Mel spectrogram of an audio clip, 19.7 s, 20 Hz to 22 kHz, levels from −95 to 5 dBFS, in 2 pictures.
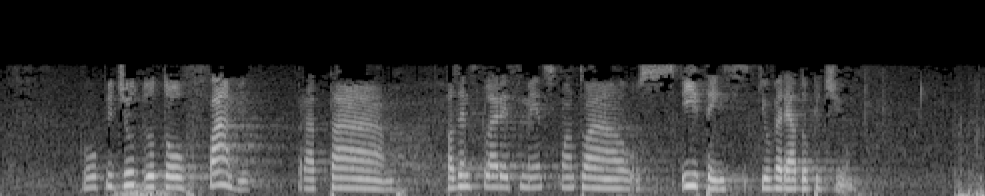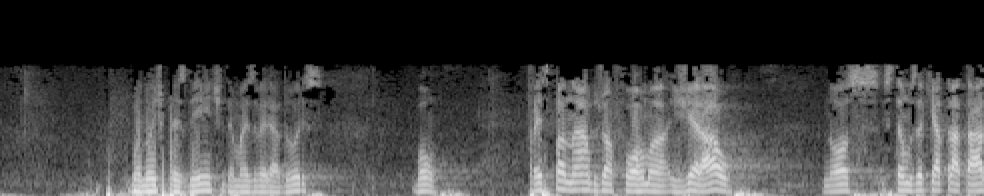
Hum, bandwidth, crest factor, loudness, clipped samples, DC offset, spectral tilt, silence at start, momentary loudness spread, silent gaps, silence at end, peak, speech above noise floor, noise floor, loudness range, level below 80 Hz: none; 5.8 kHz; 16 dB; -16 LUFS; under 0.1%; under 0.1%; -11.5 dB/octave; 0.85 s; 21 LU; none; 0 s; 0 dBFS; 37 dB; -52 dBFS; 13 LU; -22 dBFS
